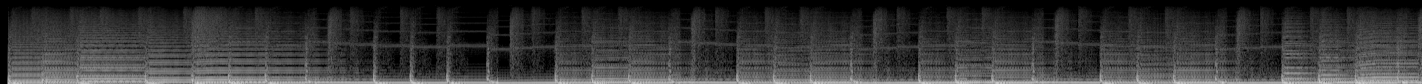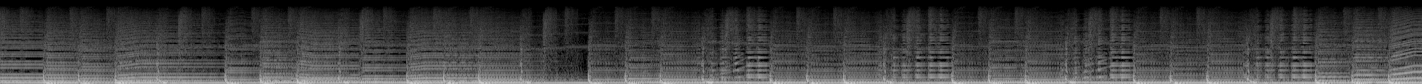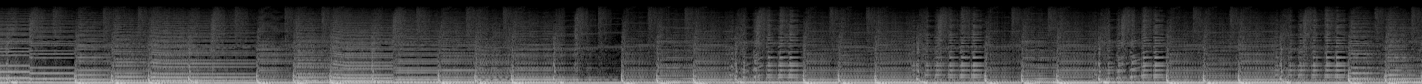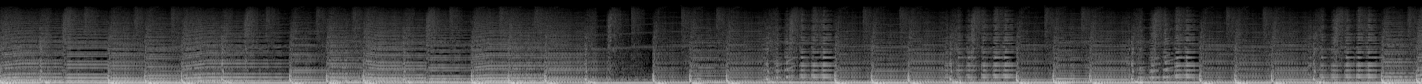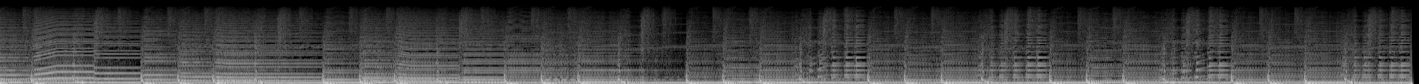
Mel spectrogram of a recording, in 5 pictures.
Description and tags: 8-bit Brisk Music Loop
This is an 8-bit music loop made in Famitracker using the VRC6 chip expansion. The music loops from about 0:12 to 0:40.
battle, chiptune, video-game, music, video, retro, fast, loop, chip, brisk, 8-bit, game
